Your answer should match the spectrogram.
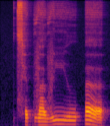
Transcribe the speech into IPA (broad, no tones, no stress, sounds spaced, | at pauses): t͡sʰ ɛ kʷ v a u̯ v iː u̯ | ɐ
